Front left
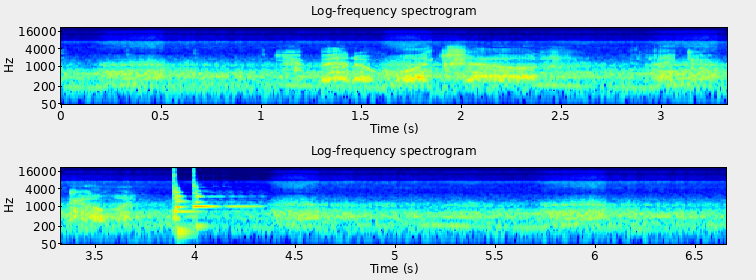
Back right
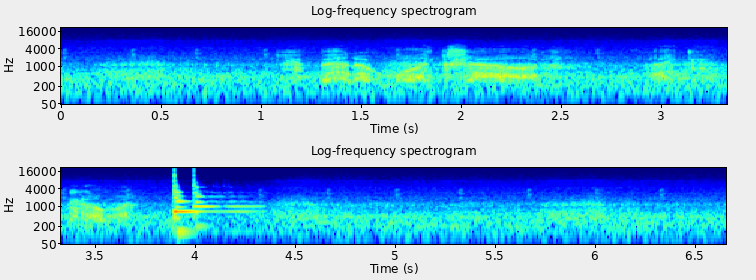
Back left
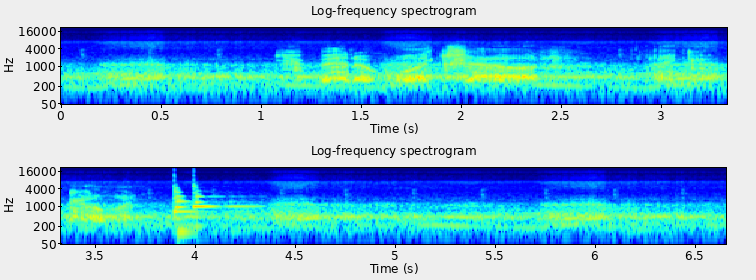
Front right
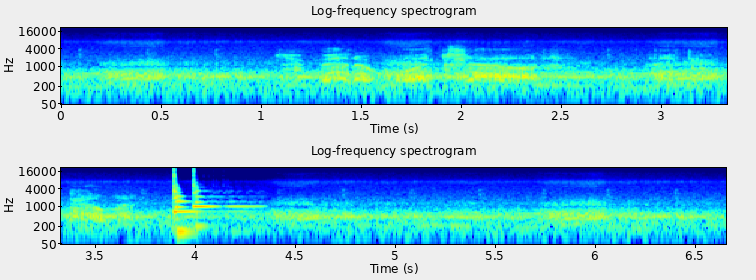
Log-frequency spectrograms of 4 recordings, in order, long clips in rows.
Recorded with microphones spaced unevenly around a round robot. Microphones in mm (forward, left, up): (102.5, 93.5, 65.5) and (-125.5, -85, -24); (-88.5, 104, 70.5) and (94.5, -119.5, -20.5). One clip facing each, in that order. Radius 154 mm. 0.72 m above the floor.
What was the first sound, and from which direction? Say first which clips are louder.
An engine running: front left 8 dB, front right 1 dB; 55° left.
